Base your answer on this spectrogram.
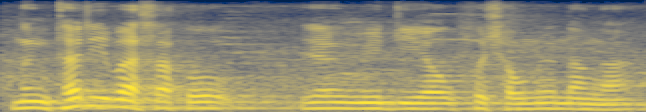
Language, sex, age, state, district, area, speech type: Bodo, male, 60+, Assam, Chirang, rural, spontaneous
